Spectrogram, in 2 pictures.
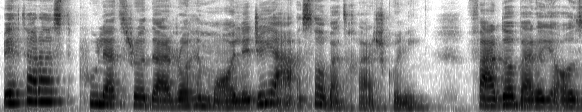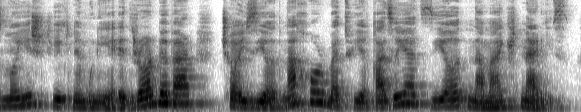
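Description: A woman's voice: fairly low pitch, animated, darkish tone. A woman voicing a stern, dry-spoken older male doctor in a storybook reading, curt and firm.

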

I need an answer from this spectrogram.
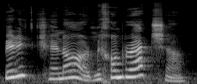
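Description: A woman reading a story aloud, voicing an agitated young male poet who shouts and defies those around him. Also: sits high, sing-song, slight background noise, pitched above the performer's own voice. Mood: defiant. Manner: shouting, frantic, defiant.

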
